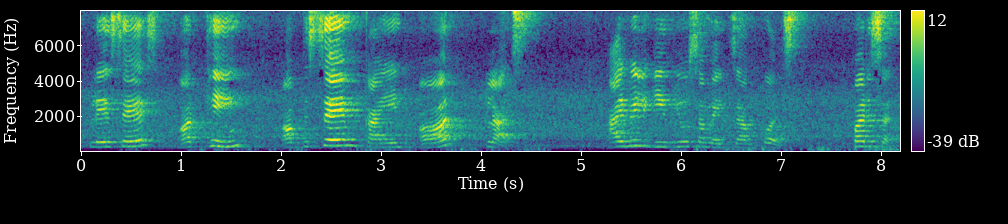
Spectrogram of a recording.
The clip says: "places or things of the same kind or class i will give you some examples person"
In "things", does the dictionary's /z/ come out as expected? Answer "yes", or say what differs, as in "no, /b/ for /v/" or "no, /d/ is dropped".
no, /z/ is dropped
